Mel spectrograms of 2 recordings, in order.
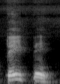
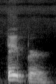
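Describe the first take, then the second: First: The word ends without an R sound. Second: The word ends with an R sound. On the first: The speaker calls it wrong. "Tem cuteleiro que fala distal tape" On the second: The speaker calls it right. "é com R no fim"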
